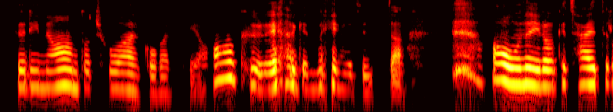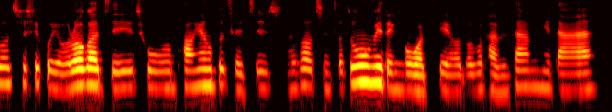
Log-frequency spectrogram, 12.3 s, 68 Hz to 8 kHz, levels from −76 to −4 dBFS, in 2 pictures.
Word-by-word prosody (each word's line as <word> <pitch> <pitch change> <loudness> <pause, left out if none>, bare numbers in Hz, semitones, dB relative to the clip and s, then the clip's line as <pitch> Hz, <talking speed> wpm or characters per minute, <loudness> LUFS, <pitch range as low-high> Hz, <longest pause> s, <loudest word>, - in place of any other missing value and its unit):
드리면 200 0 -1
더 190 - -11
좋아할 185 -2 -6
것 155 - -10
같아요. 155 -1 -18
아. 280 +4 +3
그래야겠네요 200 -2 -1
진짜. 160 0 -9 0.9
어 - - +2
오늘 225 -3 +10
이렇게 210 +1 +3
잘 225 +1 +3
들어 230 +1 -6
주시고 225 -3 -9
여러 185 +4 +5
가지 200 -3 +2
좋은 195 -1 -11
방향도 210 +1 -4
제시해 180 +1 -14
주셔서 185 +3 -9
진짜 185 0 -16
도움이 240 +3 +4
된 180 -3 -8
것 175 - -3
같아요. 165 0 -5
너무 170 +1 -11
감사합니다. 180 +1 -7
195 Hz, 315 characters per minute, -27 LUFS, 180-215 Hz, 0.9 s, 오늘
